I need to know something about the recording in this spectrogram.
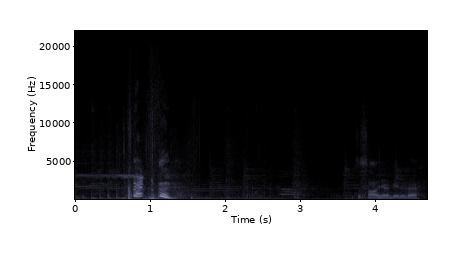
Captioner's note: grunting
